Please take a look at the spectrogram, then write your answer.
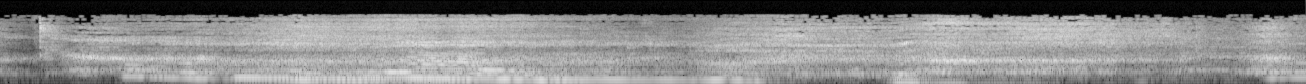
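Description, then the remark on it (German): A single long, drawn-out yawn, the second of three in a row during a seated relaxation exercise, voiced and slowly falling in pitch like a groan, fading into a breathy exhale near the end. Fairly loud, with no talking. “Und ein zweites Mal gähnen.”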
